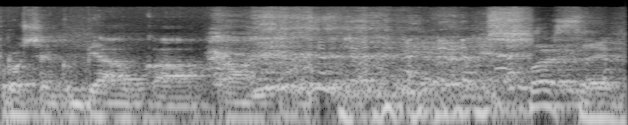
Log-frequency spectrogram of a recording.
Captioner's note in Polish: śmiechy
